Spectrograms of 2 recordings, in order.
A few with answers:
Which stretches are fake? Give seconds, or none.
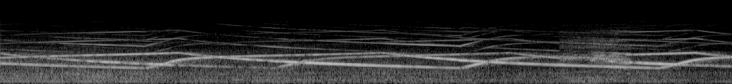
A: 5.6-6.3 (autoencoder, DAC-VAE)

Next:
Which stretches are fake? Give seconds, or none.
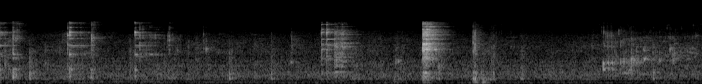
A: none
